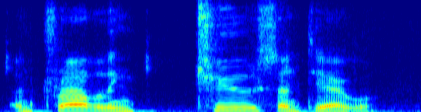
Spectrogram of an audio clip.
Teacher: so when i'm emphasizing the preposition i'm using a strong form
